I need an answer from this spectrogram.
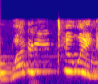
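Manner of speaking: high, loud laughing question; laughing disbelief. Retold or imitated. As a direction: burst out laughing as you ask. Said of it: "I bust out laughing and go".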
